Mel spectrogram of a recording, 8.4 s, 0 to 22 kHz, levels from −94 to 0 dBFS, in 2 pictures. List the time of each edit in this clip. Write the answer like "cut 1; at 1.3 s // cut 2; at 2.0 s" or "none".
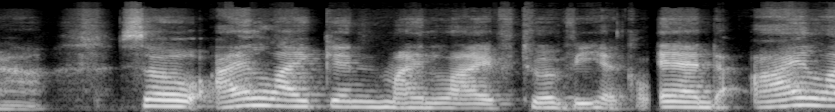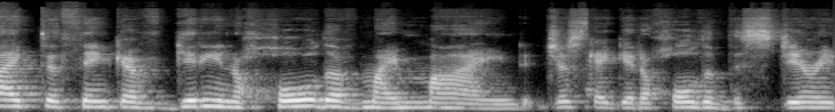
cut 1; at 3.2 s // cut 2; at 7.1 s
